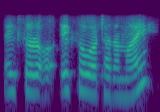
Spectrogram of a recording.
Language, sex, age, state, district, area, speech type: Nepali, female, 18-30, West Bengal, Kalimpong, rural, conversation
